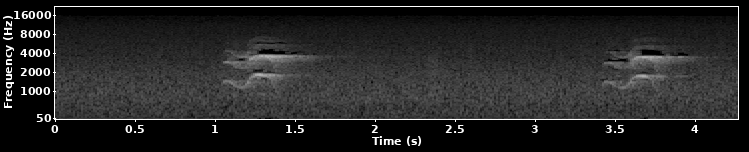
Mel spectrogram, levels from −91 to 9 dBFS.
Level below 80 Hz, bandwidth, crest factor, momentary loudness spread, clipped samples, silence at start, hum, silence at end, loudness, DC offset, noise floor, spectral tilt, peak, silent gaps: -78 dBFS; 16 kHz; 22 dB; 23 LU; under 0.1%; 1.05 s; none; 0.3 s; -25 LUFS; under 0.1%; -53 dBFS; 1 dB/octave; -12 dBFS; none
